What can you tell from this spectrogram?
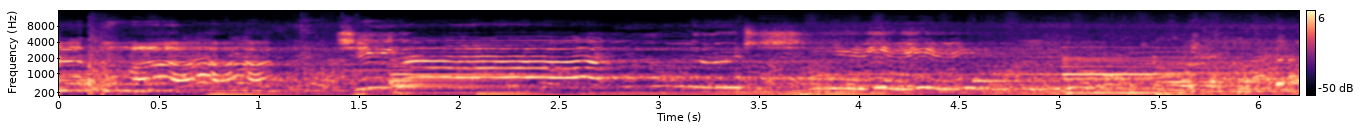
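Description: A woman singing a song live with vibrato, holding one long note about two seconds in, over amplified keyboard and guitar accompaniment.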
